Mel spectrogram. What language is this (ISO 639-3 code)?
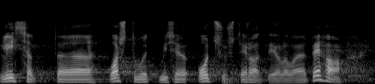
est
